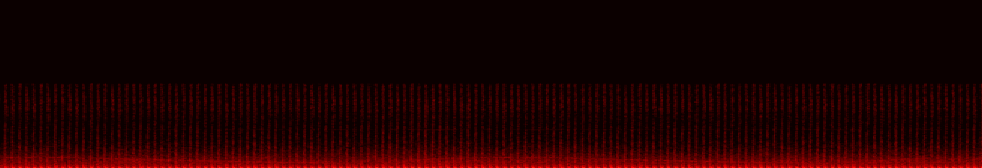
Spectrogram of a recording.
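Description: A helicopter's turbine whines, sliding up and down in pitch.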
